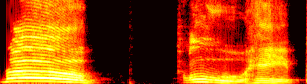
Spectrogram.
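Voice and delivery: loud high gasp of wonder; sudden high loud oh; startled cry. Acted. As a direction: jolt awake dazzled. Lysander wakes enchanted.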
